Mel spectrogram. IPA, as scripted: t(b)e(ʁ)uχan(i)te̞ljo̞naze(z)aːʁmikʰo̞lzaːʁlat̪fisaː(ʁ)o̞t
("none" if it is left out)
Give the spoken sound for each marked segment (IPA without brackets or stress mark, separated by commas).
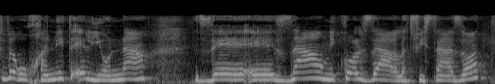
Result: v, ʁ, i, z, z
